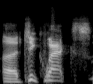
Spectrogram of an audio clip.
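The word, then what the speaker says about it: GQuuuuuuX: The newest Mobile Suit Gundam series, Mobile Suit Gundam, G-Quax, that's how you're supposed to pronounce all those different U's, is out.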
